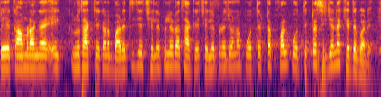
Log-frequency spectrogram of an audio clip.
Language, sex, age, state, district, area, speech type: Bengali, male, 18-30, West Bengal, Purba Bardhaman, urban, spontaneous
